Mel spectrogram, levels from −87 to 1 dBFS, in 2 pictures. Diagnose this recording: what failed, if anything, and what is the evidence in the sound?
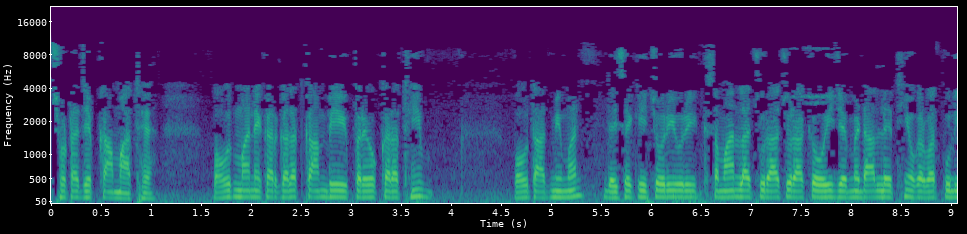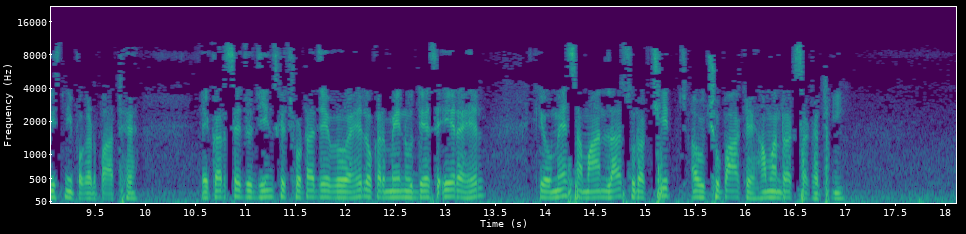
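The codec stage failed, likely an MP3 encoder starved of bits. The speech has heavy damage across the whole clip. Nothing is left above 10.4 kHz, so the treble stops at a fixed wall. Weak frequency components drop in and out between frames, which gives the sound a watery, swirling texture. That level of loss fits a very low bitrate, around 24 kbps. The encoder kept only what its hearing model ranked highest.

Pre-echo from the same codec appears between 0.82 and 0.85 s. A short hiss runs for about 36 ms ahead of a sharp onset, and the onset itself sounds softened. The attack landed late in a transform block. The coarse quantisation noise sized for the loud part was spread across the whole block. It therefore filled the quiet stretch just before the attack.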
